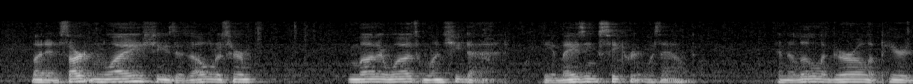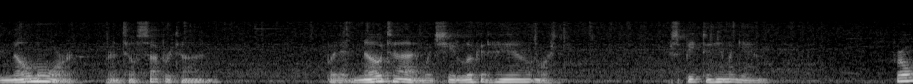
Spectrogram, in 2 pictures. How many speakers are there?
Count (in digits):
1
